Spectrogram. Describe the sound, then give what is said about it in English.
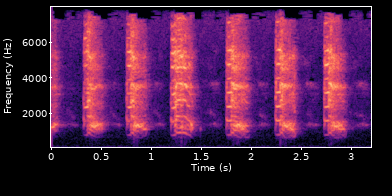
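Seven slow, evenly spaced, raspy yelps come from a box call imitating a turkey gobbler. Each loud note is cleanly separated by a short silence, so the rhythm is steady and deliberate. “All right, I got my box call here. All right. Okay, you're yelping. You know, hen's kind of fast, you know. Quick and fast word. Gobbler yelp, just slow that down.”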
